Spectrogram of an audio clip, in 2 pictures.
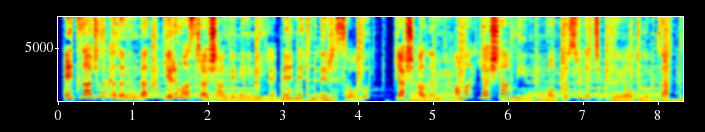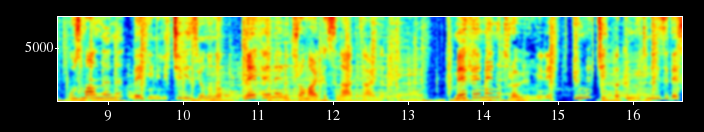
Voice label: turkish medical narration

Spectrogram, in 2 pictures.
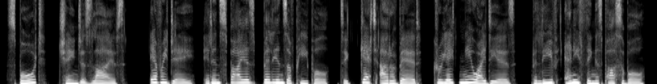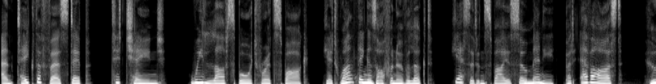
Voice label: english international promos; Synchronsprecher aus Südafrika

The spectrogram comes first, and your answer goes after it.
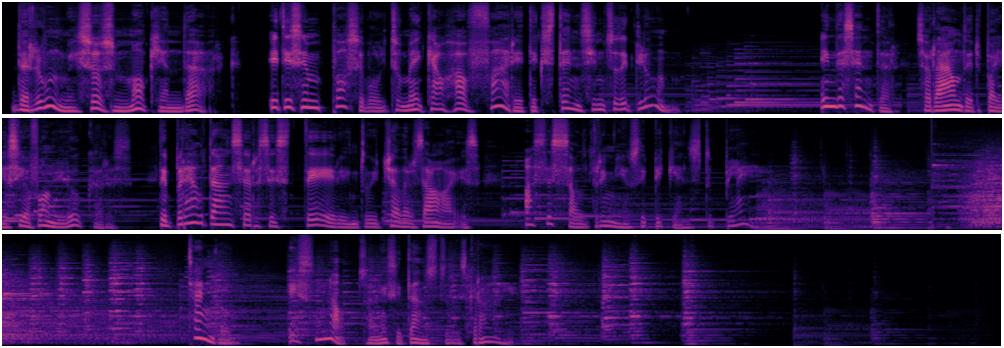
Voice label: english audiobooks

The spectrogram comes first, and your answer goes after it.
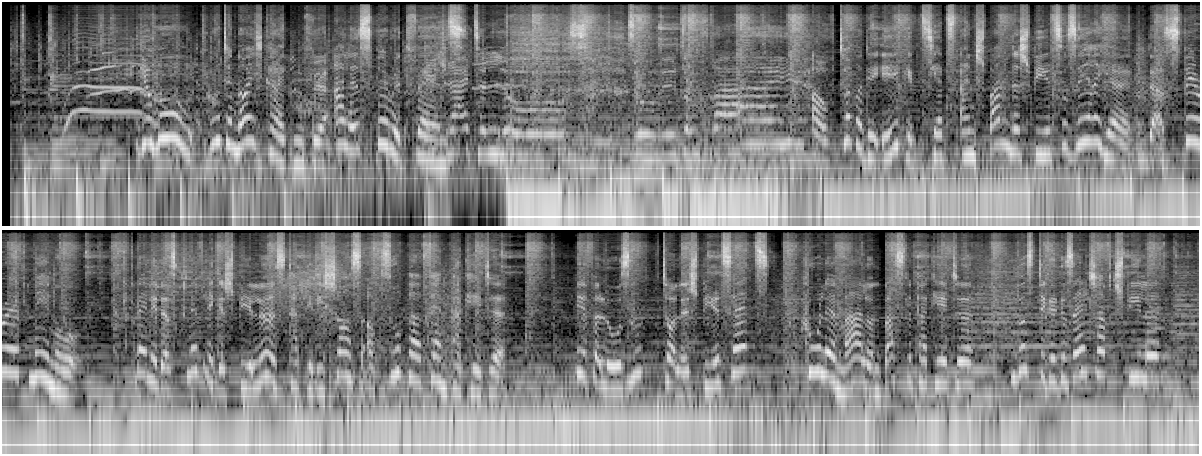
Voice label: german promos

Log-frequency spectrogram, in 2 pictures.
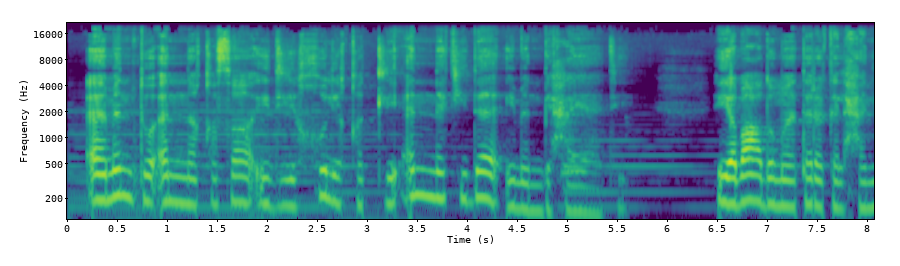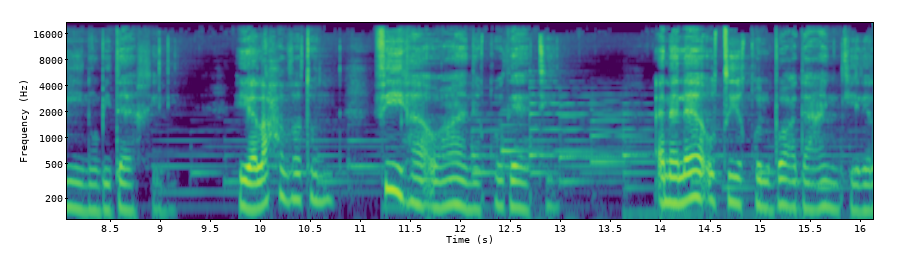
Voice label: arabic podcasts

